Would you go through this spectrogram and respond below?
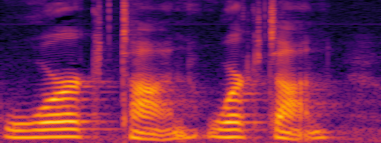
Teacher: The ed ending here is pronounced as a t because the sound before is unvoiced. It's the k. · I do hear that he lightly connects the t to the next vowel.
